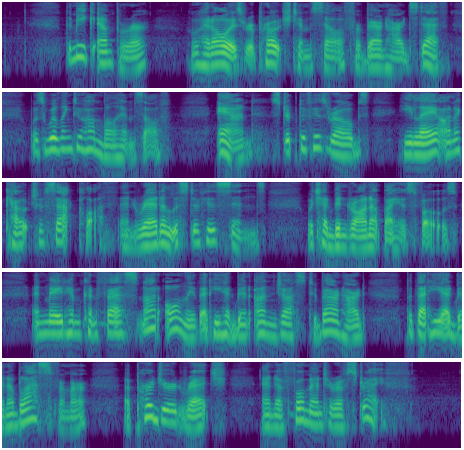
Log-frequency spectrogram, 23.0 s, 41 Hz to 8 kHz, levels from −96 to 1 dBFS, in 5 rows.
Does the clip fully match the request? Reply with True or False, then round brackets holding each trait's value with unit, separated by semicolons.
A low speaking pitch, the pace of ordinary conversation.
False (180 Hz; 185 wpm)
